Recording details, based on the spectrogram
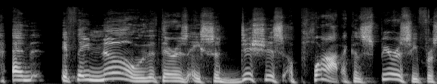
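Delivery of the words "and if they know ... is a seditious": ordinary talk, nothing marked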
